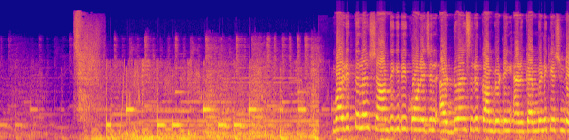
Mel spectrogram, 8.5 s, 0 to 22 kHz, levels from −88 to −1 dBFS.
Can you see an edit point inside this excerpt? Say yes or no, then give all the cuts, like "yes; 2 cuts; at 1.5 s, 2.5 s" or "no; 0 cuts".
yes; 1 cut; at 1.7 s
